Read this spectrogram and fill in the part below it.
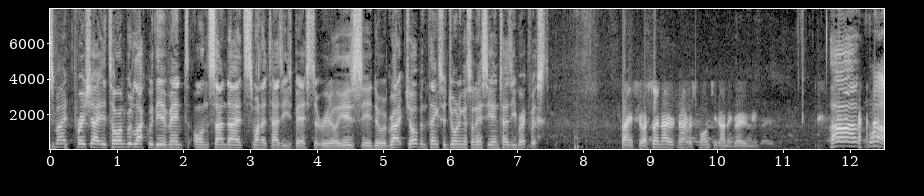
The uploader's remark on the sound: LIVE from Chemist Warehouse.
